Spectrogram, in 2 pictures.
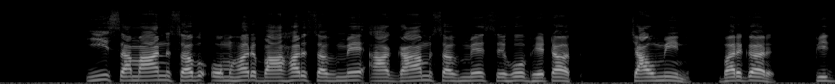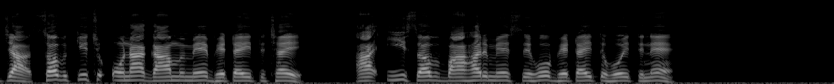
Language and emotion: Maithili, neutral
